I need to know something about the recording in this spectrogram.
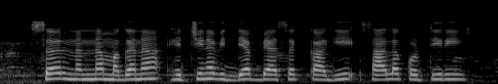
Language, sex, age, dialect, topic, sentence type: Kannada, female, 18-24, Dharwad Kannada, banking, question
